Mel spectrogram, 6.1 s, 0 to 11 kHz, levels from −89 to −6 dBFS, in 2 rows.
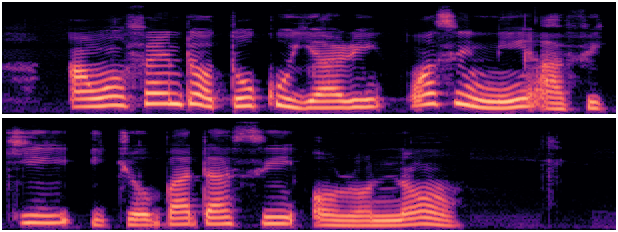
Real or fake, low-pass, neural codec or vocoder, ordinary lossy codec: real; 9.9 kHz; none; none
